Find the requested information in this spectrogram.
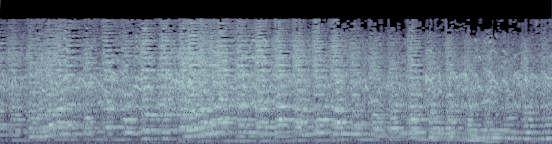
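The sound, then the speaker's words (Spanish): Many geese call on shallow water where they roost at night, their overlapping honks forming a dense, continuous chorus that holds steady throughout. “Los gansos pasan la noche sobre aguas decrecidas, donde se sienten a salvo. Durante el día se alimentan en las praderas circundantes.”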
